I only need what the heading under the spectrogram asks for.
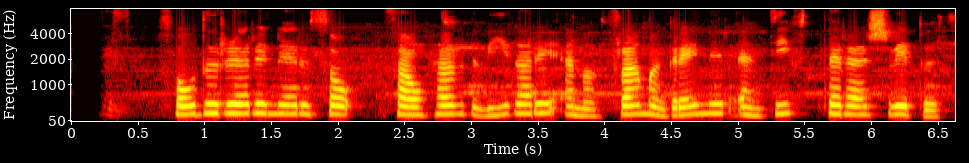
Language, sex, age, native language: Icelandic, female, 60-69, Icelandic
